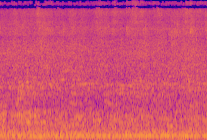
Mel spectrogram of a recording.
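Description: Shop-floor background of a busy shopping mall: a steady low hum under indistinct chatter of shoppers.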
